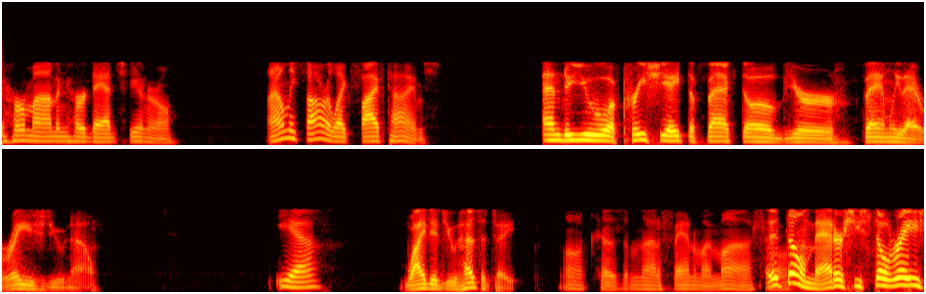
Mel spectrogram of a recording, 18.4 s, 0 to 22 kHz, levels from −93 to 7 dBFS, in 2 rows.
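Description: Nothing stood out as a technical fault on listening to this speech recording.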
